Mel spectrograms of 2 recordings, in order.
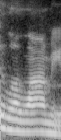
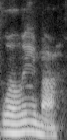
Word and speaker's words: Lalima: I say Lalami, it's Lalima. I say it wrong every damn time.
